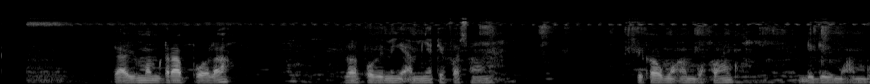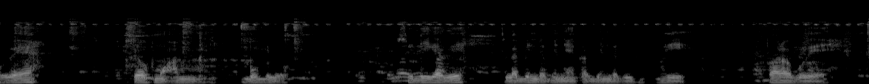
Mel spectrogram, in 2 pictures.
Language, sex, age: Wolof, male, 25-35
